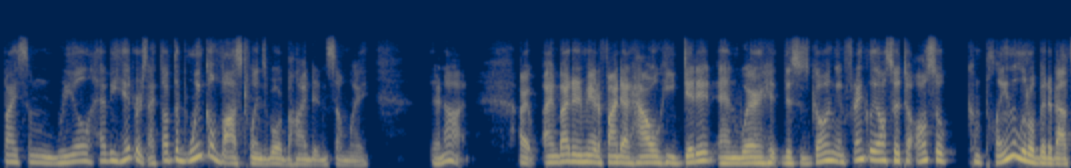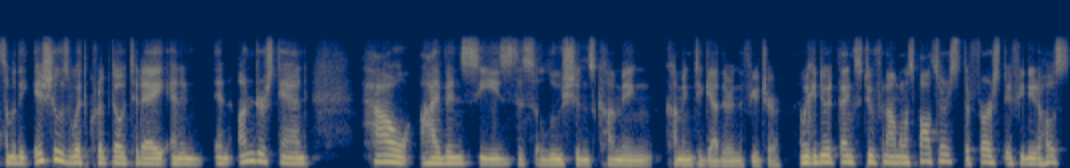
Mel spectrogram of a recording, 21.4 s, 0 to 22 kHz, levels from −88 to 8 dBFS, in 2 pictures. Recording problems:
garbled, watery; slightly; nothing above 8 kHz

